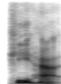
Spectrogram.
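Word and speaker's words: p̂: Again, this is pronounced P hat.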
